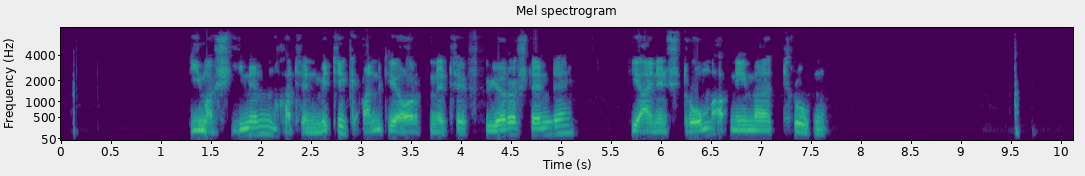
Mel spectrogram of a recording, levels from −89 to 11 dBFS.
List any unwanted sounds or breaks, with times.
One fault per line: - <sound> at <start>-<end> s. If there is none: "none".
none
